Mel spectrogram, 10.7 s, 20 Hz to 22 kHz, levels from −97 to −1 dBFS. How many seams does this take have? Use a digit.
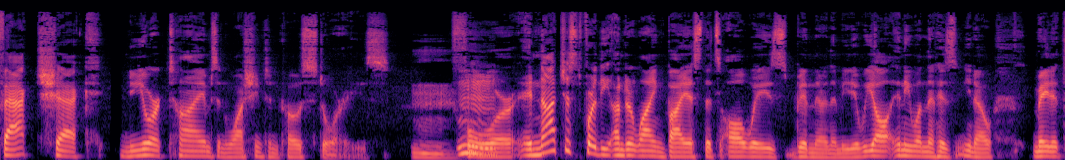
1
